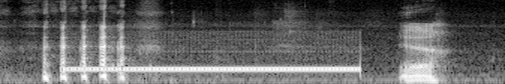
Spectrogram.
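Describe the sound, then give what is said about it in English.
A steady, single-pitched telephone dial tone hums for about two seconds under a quick burst of voices, then cuts off abruptly before a brief spoken word. “is he calling”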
